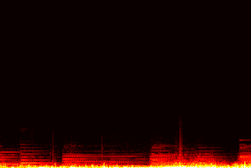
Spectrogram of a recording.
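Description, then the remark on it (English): Strong wind blows across a local hilltop on Claremont Canyon Trail overlooking the Bay Area, in a steady, heavy low roar, buffeting and rumbling without a break for the whole stretch, with no voices. “We went to a local hilltop so we could look over and see the entire Bay Area. It was really windy.”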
